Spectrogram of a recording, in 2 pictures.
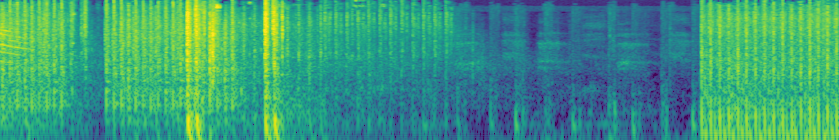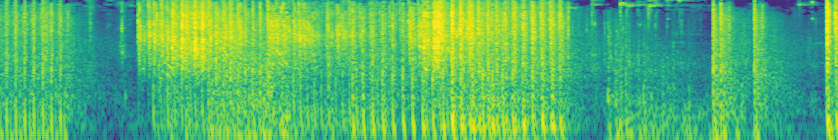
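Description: Automatic gunfire in the Call of Duty Warzone video game comes as long, loud sustained bursts separated by short quieter gaps, with intense fire across most of the stretch.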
